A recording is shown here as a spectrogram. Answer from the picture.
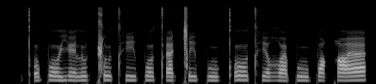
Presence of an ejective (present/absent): present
